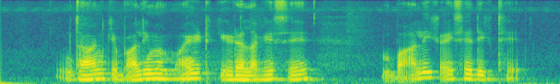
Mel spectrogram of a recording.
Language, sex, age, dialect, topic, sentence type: Chhattisgarhi, male, 60-100, Western/Budati/Khatahi, agriculture, question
